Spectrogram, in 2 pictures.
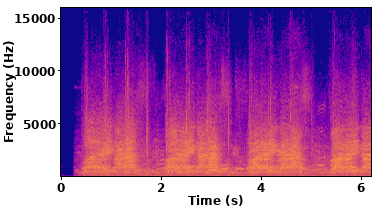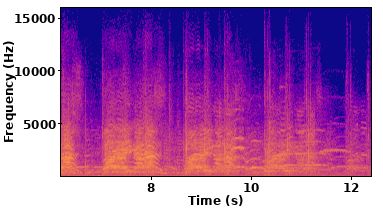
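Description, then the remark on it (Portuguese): A protest of thousands of people in the small town of Correntina, western Bahia, Brazil, on 11 November, demanding the right to water, chants in unison, loud and rhythmic, with repeated bursts of shouting roughly every second or two, voices blending into a dense, sustained roar. “No dia 11 de novembro, uma manifestação reuniu milhares de pessoas na pequena Correntina, de 30 mil habitantes.”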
